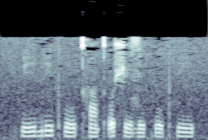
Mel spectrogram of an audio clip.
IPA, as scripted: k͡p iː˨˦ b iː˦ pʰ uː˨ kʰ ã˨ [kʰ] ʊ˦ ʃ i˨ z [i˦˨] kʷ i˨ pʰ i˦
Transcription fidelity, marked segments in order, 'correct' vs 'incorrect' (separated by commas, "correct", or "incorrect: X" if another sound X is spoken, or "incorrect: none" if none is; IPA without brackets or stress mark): incorrect: kʼ, incorrect: i˨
